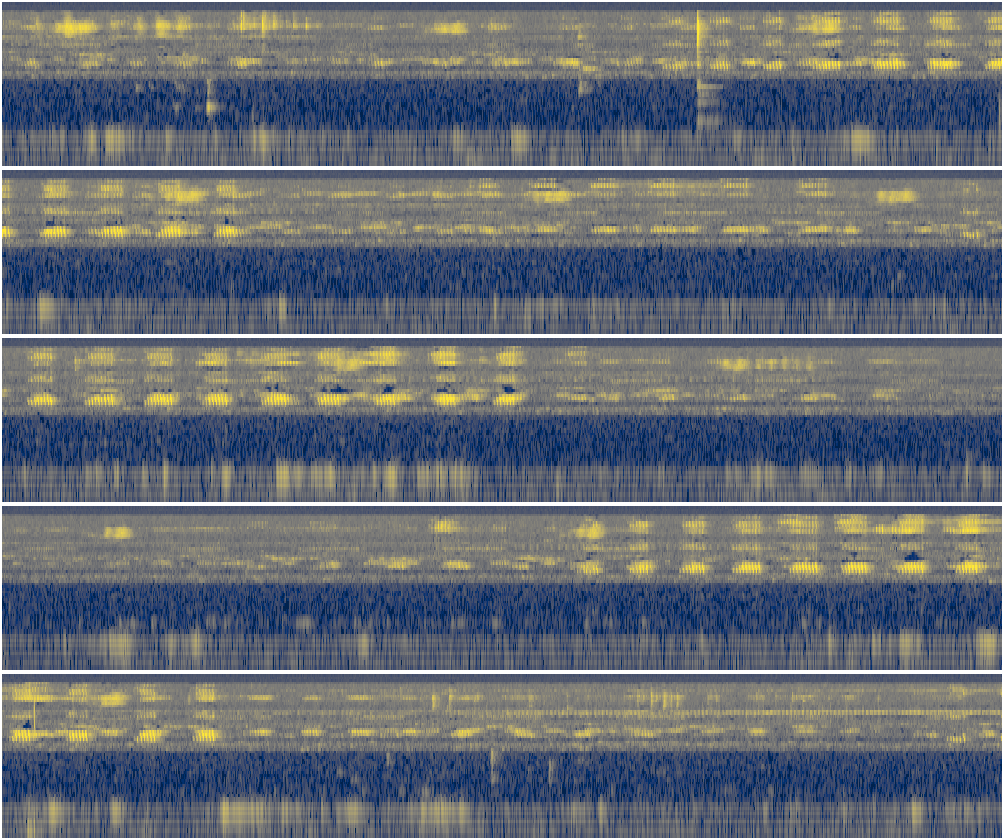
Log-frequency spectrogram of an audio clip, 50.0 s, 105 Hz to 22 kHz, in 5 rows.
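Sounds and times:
crickets chirping: 0.0s - 50.0s.

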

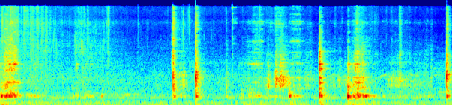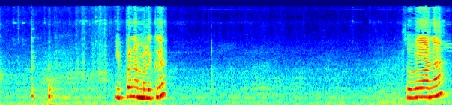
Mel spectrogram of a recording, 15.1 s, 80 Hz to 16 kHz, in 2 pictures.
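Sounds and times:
spatula scraping on a griddle: 0.0s - 2.1s, 2.8s - 7.6s, 8.4s - 9.5s.

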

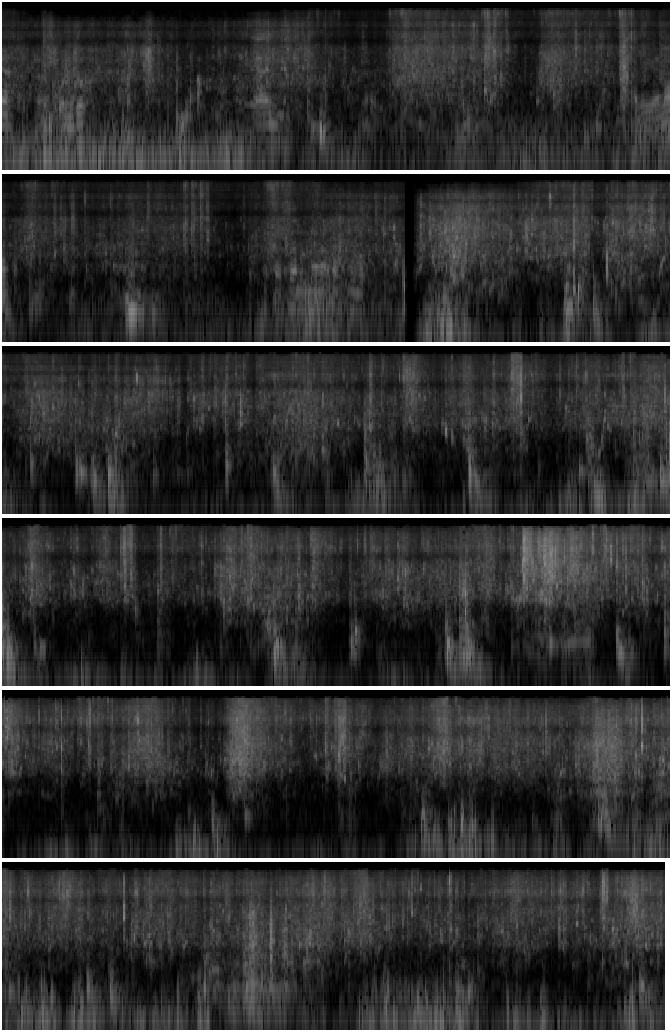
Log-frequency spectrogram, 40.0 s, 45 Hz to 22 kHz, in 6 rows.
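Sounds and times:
water lapping against boat hull: 0.0s - 40.0s.

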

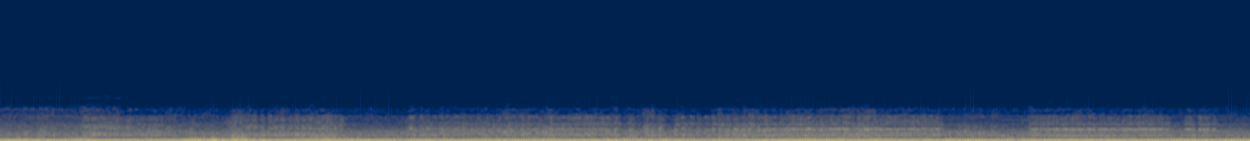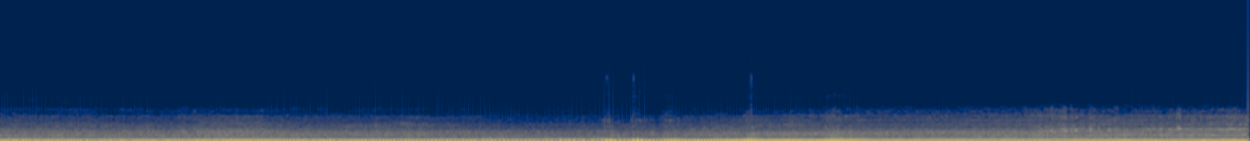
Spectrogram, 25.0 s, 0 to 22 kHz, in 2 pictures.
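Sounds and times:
motorcycle engine running: 0.0s - 25.0s
wind and road rush: 0.0s - 25.0s.

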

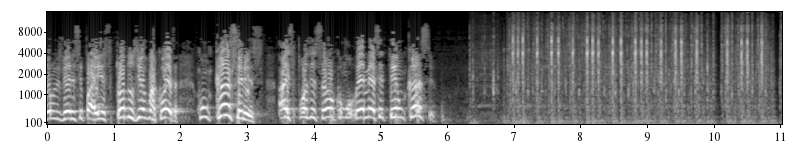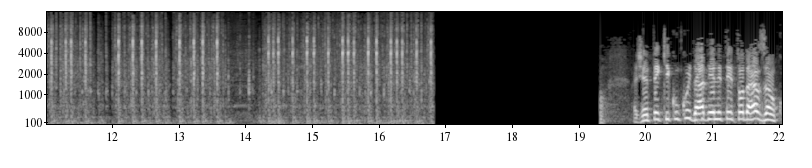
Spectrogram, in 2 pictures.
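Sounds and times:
typewriter keys clacking: 6.4s - 16.9s.

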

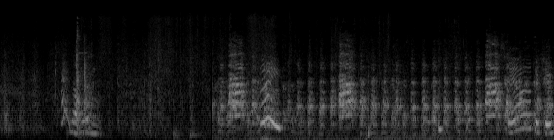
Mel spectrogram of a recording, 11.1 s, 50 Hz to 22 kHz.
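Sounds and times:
chickens squawking and clucking: 4.2s - 11.0s.

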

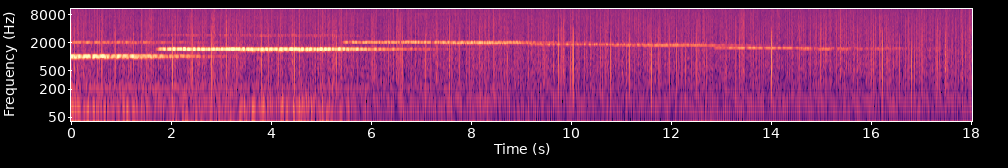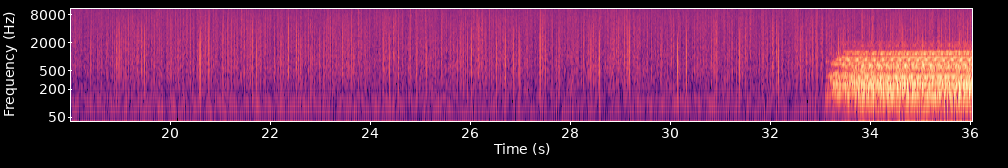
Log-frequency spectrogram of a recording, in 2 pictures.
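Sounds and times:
thin high tone: 0.0s - 16.1s, 33.1s - 36.0s
film soundtrack hiss and crackle: 0.0s - 36.0s
low hum: 33.1s - 36.0s.

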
